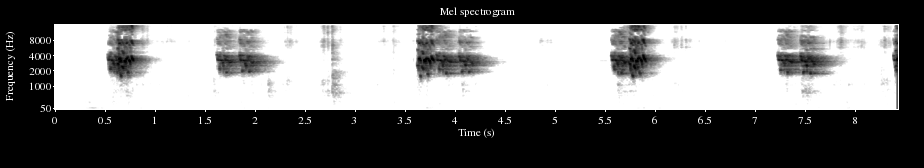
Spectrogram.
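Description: A budgerigar gives short, harsh, chattering calls, repeated roughly every second or two.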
